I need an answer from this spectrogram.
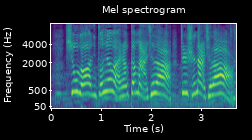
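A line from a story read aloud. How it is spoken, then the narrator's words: Loud shout. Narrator (Chinese): 跟他同宿舍的体育委员就在那儿大喊道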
